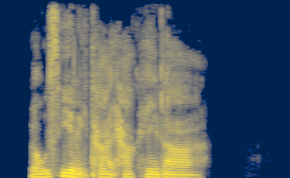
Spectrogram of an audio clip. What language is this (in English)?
Cantonese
